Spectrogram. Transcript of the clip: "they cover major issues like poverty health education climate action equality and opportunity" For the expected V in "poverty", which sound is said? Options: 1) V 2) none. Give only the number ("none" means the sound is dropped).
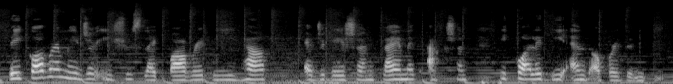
1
